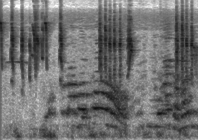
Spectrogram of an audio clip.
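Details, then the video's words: Long-tailed shrike in full, loud song intended to provoke silent shrikes: quick high chirps and twitters run into a descending warbled phrase, then more rapid chirping. "BURUNG CENDET GACOR DORR, BIANGNYA PANCINGAN CENDET LOYO"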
